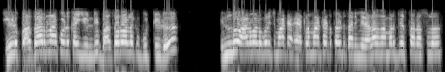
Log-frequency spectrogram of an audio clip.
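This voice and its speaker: A man in a heated phone argument, aggressive, abusive and quick to interrupt, on a lo-fi call recording. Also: very high-pitched, steady tone, smooth, dry recording. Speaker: caller in a heated phone debate.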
